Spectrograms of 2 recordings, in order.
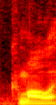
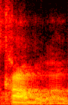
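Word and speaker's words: Kamala: or do you prefer Cala Harris okay he didn't really answer the question there at all Michael and he said and he said her name wrong it's kamalo I mean we know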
